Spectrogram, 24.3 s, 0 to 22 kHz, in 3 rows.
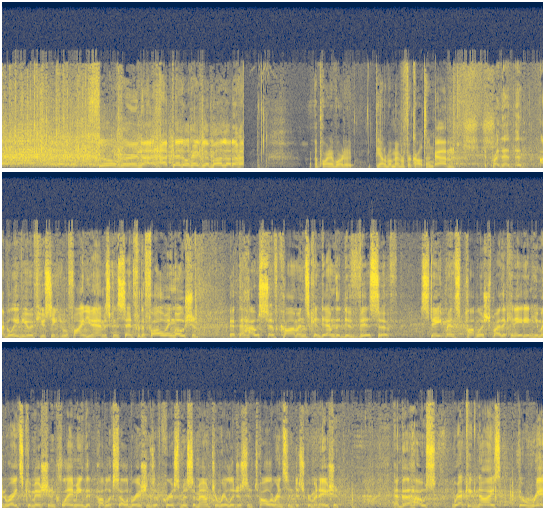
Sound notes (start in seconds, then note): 0.0 applause; 7.3 speaking French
